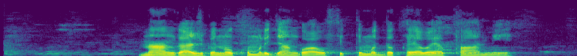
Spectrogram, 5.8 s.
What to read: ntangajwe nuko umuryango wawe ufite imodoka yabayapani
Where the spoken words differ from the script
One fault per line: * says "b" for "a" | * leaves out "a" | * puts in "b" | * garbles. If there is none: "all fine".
all fine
